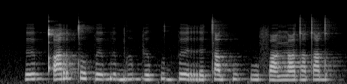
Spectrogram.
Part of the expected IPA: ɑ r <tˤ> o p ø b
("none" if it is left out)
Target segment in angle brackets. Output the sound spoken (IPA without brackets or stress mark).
t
